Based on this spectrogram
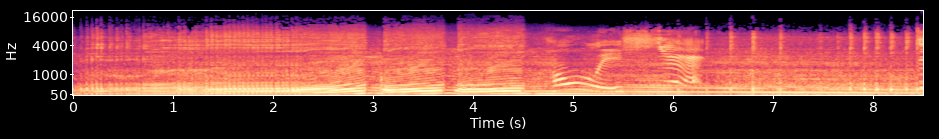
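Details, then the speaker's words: Yamaha Blaster two-stroke after a full rebuild, running with the airbox lid removed: crisp revs with pitch rising and falling cleanly and quick throttle response. It was choked by the airbox lid and now runs strong, though it likely needs jetting. "I know it makes a difference but not that oh my God this thing runs great now wow oh my gosh"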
